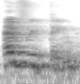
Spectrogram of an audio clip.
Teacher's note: increase your volume on the EV part of the word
